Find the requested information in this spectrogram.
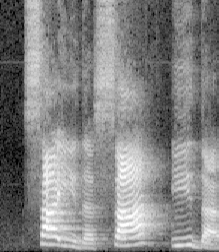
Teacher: Iato quando eu tenho duas vogais que ficam separadas.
